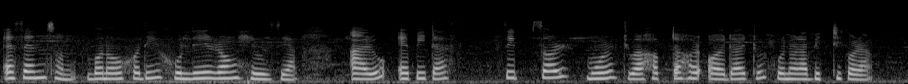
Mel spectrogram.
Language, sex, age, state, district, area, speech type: Assamese, female, 18-30, Assam, Golaghat, urban, read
